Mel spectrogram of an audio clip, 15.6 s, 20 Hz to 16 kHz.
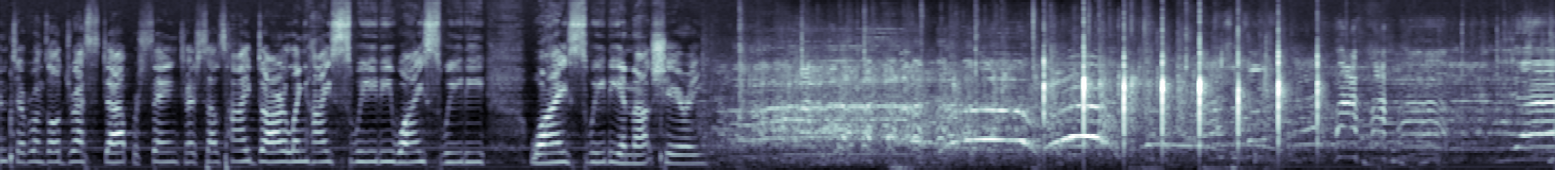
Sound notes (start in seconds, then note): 7.0 audience groans and laughs; 10.8 audience cheers and claps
